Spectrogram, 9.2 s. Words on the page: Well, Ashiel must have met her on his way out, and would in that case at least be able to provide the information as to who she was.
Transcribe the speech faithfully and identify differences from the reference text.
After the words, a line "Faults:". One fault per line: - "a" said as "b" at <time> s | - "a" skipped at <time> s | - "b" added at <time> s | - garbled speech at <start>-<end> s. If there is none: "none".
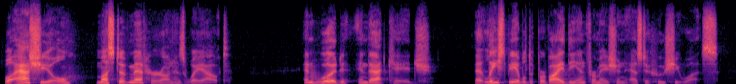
Well, Ashiel must have met her on his way out, and would in that cage at least be able to provide the information as to who she was.
Faults:
- "case" said as "cage" at 4.8 s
